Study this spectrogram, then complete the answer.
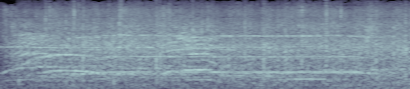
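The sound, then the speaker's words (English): A crowd applauds steadily for a few seconds to vote by applause, dense clapping mixed with cheering voices and a few high whistles, holding an even, fairly loud level throughout. “Let's do it by applause.”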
